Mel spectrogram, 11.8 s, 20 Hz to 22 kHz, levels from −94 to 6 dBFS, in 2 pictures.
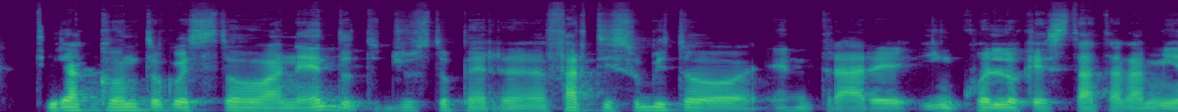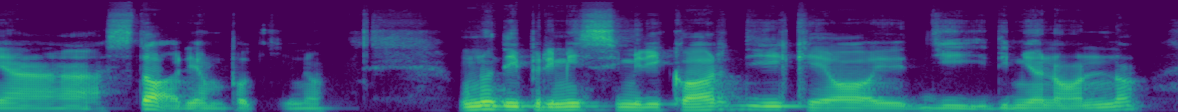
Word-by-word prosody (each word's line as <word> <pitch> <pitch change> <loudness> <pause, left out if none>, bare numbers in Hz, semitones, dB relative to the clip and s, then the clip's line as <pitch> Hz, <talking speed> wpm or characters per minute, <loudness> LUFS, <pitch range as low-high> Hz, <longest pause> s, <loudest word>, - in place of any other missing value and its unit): Ti 105 - -3
racconto 110 0 +1
questo 100 -1 -1
aneddoto 95 +5 -1
giusto 95 +2 -10
per 85 -2 -5
farti 105 +2 -1
subito 95 -5 -3
entrare 90 -1 -4
in 100 - -6
quello 95 -1 +1
che - - -2
è - - -5
stata 90 0 -3
la 90 0 -2
mia 85 -2 -2
storia, 85 +1 +4
un 85 - -9
pochino. 85 +1 -9 0.6
Uno 125 +5 +7
dei 120 -1 +6
primissimi 115 -1 +4
ricordi 120 +4 +2
che 95 -6 -1
ho, 90 -1 +2
ehm, 85 -1 -2
di 85 -1 -6
di 90 - -6
mio 90 0 0
nonno, 95 +9 -2
95 Hz, 155 wpm, -24 LUFS, 90-105 Hz, 0.6 s, Uno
